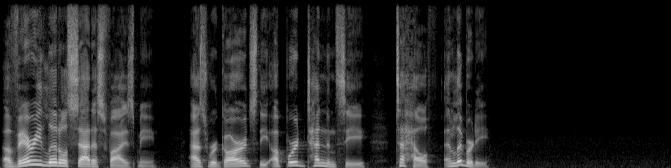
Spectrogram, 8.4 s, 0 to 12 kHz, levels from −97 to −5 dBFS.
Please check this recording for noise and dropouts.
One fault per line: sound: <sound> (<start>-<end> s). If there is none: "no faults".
no faults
